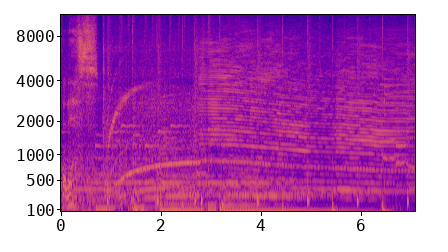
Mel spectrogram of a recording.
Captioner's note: mellow music; planer buzzing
